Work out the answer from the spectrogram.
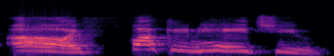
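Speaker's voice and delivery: hammed-up heartbroken anger; mock betrayed outburst. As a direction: rant at the author like you were stabbed in the back. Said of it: "and you're like".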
